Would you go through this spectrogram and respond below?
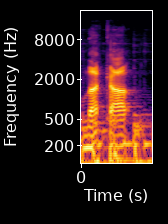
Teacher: even though Naka on its own would be accented on the first syllable, this one is unaccented, Naka. And yeah, so be careful.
